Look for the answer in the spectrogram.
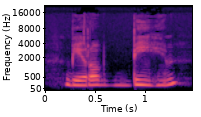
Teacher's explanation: رو پر فتحہ تو رو موٹا پڑھا جائے گا، ہیوی پڑھا جائے گا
